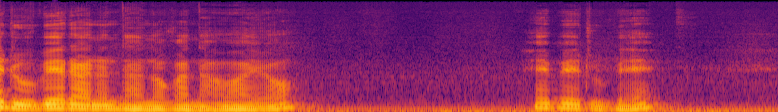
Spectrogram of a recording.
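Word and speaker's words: 立米: 해배, 루베라는 단어가 나와요. 해배, 루베. 이거 일본식 발음입니다. 헤이베, 류베이. 헤이베, 류베이. 이렇게요.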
